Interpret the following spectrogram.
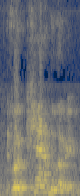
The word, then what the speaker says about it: vocabulary: The stress is on k sound, the second syllable. So we have to pronounce the word as vocabulary.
